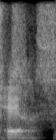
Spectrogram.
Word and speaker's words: chaos: like yacht um and sometimes it makes a k sound like chaos chaos and it is it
